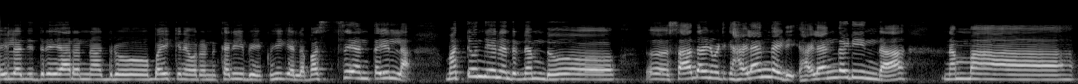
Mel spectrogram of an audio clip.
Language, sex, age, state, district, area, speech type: Kannada, female, 60+, Karnataka, Udupi, rural, spontaneous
